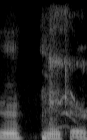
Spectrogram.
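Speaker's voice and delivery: indifferent put-on Miami voice. Speaker previewing the three parts he'll play, indifferent Miami person voice. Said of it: "just be like a Miami person".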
